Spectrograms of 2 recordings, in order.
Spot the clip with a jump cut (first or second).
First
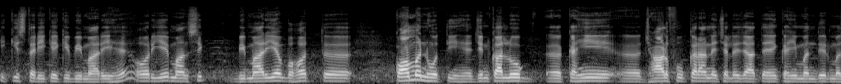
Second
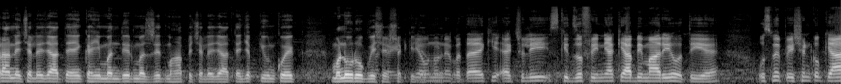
second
